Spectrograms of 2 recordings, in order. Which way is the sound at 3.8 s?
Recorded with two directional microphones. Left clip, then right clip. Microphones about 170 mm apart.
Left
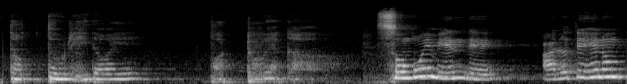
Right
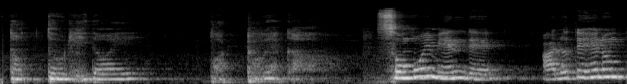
35° right (ahead or behind).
